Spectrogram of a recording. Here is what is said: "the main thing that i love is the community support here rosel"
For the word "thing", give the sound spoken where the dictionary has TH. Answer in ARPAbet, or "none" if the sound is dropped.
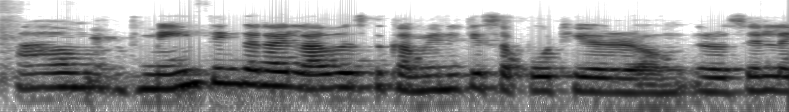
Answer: T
